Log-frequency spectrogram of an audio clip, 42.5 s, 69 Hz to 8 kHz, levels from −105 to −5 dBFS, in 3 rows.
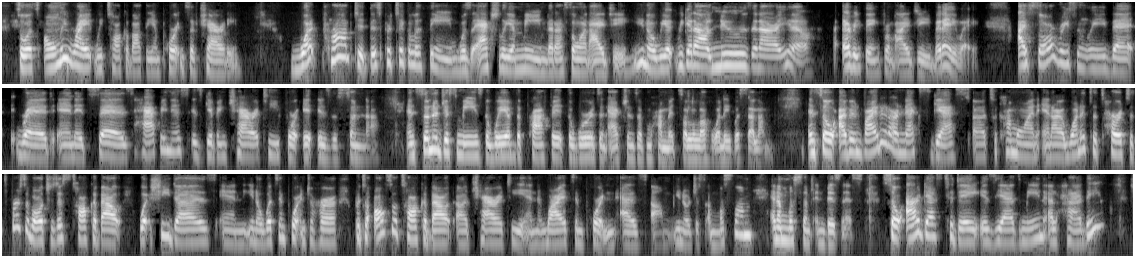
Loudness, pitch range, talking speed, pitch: -24 LUFS, 155-200 Hz, 200 wpm, 170 Hz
